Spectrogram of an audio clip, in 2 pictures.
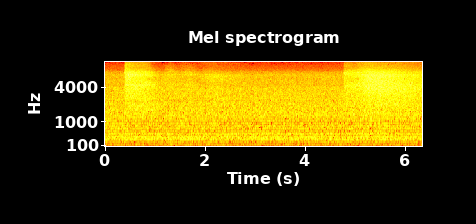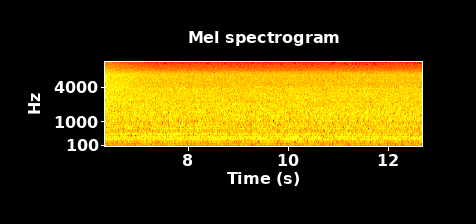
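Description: NJ Transit passenger train standing at the platform with its equipment running in a steady hum and rush of noise. Two bursts of hiss cut in, a short one just after the start and a longer one about five seconds in.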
